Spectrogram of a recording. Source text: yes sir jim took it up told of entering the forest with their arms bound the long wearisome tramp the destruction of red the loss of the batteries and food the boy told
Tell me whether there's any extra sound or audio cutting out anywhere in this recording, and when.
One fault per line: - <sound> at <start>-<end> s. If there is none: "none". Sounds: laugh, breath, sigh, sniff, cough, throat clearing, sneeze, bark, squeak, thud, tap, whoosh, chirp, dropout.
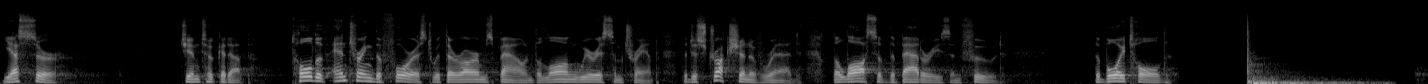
- thud at 12.5-14.0 s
